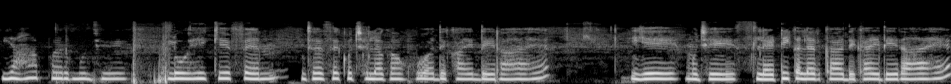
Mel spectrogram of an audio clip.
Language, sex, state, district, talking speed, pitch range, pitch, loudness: Hindi, female, Bihar, Jamui, 145 wpm, 245-265 Hz, 255 Hz, -14 LUFS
